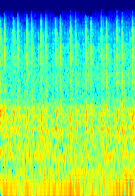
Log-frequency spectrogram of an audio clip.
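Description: Sharp, steady knocking at roughly seven per second over the idle, tracking engine speed; a deep internal knock, cause not pinned down. Cause suspected, not confirmed.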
